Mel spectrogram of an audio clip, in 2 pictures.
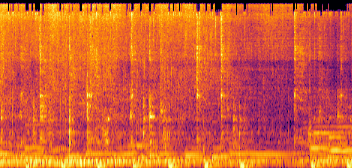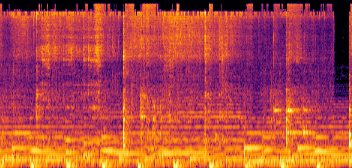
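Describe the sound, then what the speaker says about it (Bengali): Radish being stirred into a frying vegetable curry with prawns, made with Malabar spinach seeds, a steady close sizzle with repeated spatula scrapes and clicks against the pan throughout. "মূলা দিয়ে আমি ভালো করে একটু নাড়াচাড়া দিয়ে দেবো।"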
